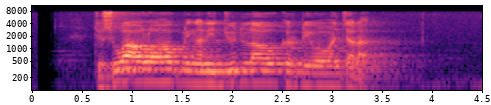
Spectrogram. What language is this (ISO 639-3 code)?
sun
